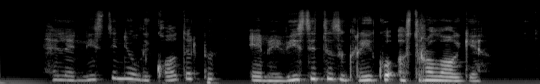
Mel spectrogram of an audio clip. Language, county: Lithuanian, Vilnius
